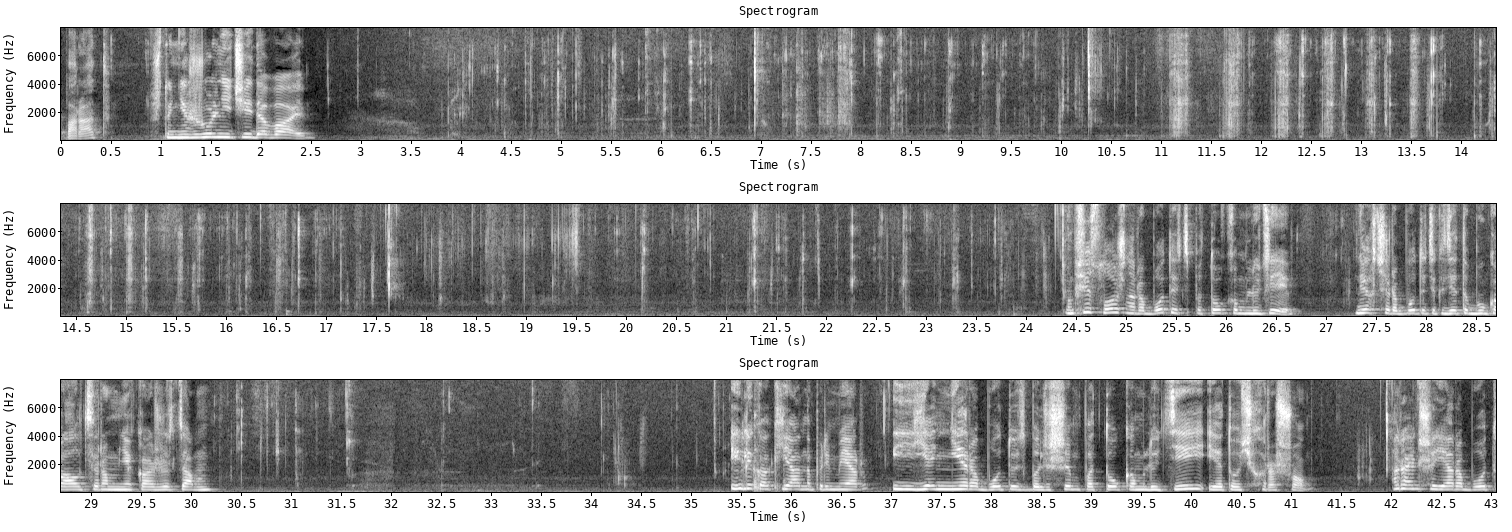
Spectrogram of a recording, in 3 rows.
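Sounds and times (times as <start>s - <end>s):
wet mouth chewing clicks: 30.3s - 31.7s.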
